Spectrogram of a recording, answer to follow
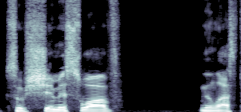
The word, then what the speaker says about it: Przemysław: So the first name, it's spelled like Przemysław, but the PRZ sound makes the sh sound in Polish. So Przemysław, and then the L is a W. So Przemysław, and the last name Płacheta.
